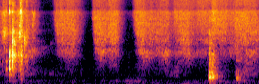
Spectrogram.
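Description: Hands rubbing gel through wet curly hair: faint, soft rubbing strokes in short patches, with a brief voice sound a little after four seconds in.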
